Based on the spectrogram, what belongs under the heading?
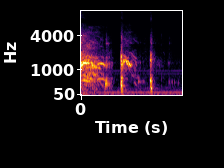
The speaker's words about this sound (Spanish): Oiga usted, esta maldita tos no se me quita con nada.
